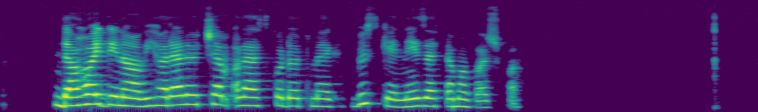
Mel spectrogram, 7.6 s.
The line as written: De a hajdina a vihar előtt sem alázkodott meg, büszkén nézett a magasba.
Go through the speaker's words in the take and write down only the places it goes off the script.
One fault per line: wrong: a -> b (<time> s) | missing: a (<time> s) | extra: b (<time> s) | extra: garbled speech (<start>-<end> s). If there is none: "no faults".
no faults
